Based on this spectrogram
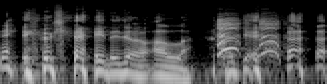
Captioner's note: laugh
